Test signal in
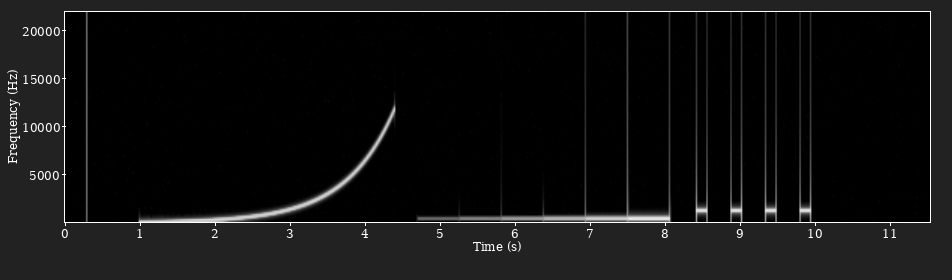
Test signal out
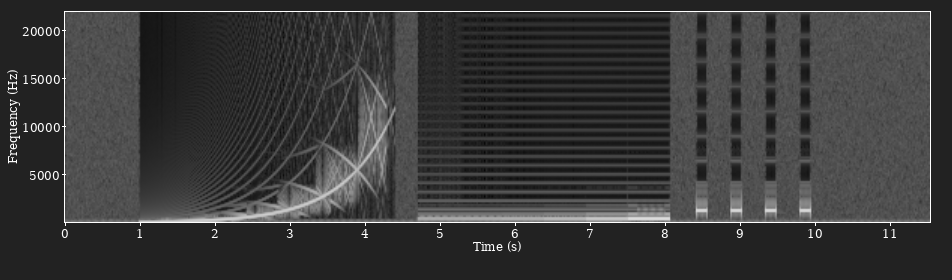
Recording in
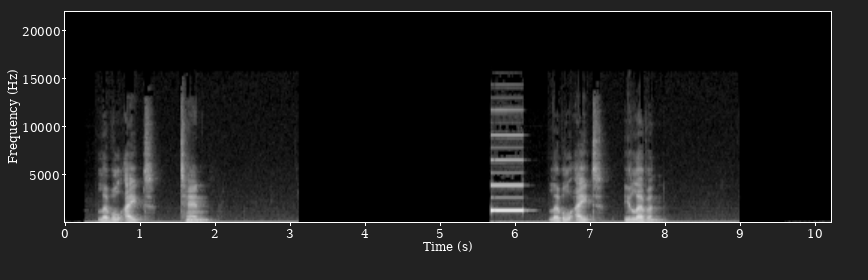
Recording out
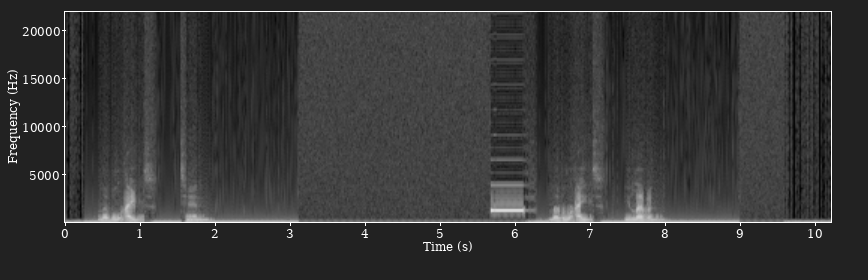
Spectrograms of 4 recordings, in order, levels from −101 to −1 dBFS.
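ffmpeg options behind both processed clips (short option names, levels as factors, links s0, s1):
-af "aeval=exprs='val(0)+0.5*0.0668*sgn(val(0))':c=same,afwtdn=0.0891,aeval=exprs='val(0)+0.00316*(sin(2*PI*60*n/s)+sin(2*PI*2*60*n/s)/2+sin(2*PI*3*60*n/s)/3+sin(2*PI*4*60*n/s)/4+sin(2*PI*5*60*n/s)/5)':c=same,volume=0.596"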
